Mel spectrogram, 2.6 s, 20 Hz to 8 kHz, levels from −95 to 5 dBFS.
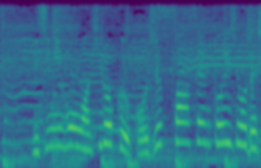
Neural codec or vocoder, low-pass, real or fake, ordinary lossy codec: none; 7.2 kHz; real; none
